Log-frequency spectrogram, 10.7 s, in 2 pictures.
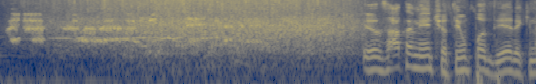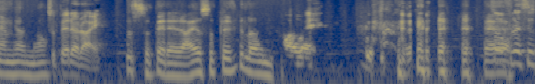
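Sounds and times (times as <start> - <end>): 
applause sound effect: 0.0 - 4.2
speech: 3.6 - 10.7
laughter: 9.0 - 10.5.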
